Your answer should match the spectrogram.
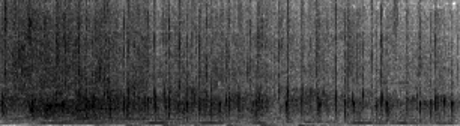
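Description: An audience at a show claps steadily throughout, a dense, loud patter of many hands with a few voices mixed in underneath, lasting about four seconds without dying away.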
